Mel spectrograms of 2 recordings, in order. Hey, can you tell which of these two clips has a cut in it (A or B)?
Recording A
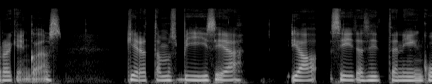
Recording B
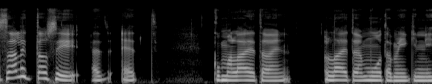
B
